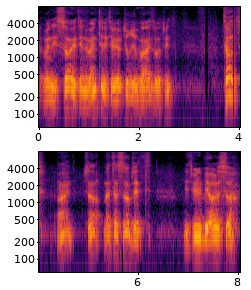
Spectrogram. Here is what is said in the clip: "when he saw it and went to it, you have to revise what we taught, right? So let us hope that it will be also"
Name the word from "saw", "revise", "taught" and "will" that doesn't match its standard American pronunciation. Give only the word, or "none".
none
